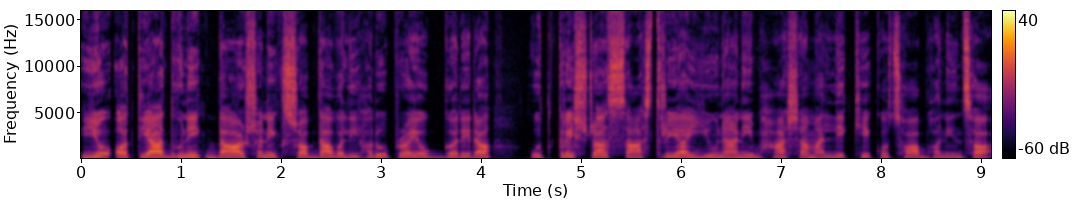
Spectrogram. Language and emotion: Nepali, neutral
